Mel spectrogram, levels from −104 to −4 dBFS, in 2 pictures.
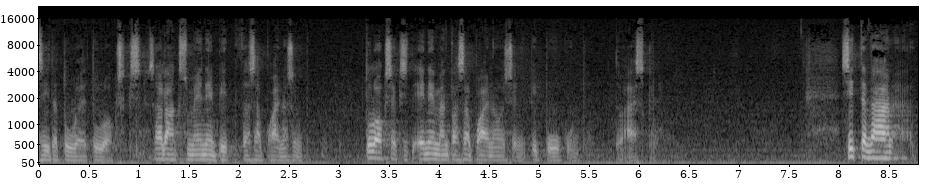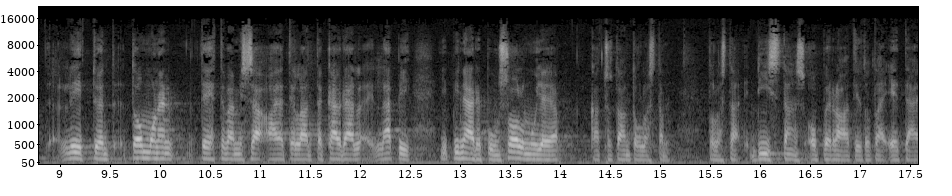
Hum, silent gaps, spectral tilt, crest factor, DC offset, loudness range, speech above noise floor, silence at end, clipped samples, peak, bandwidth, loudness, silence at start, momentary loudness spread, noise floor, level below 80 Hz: none; none; -4 dB/octave; 20 dB; under 0.1%; 7 LU; 22 dB; 0 s; under 0.1%; -20 dBFS; 16 kHz; -39 LUFS; 0 s; 14 LU; -61 dBFS; -60 dBFS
